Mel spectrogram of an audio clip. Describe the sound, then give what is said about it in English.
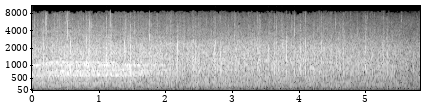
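A crowd applauds steadily as Colorado officials are acknowledged, including Mayor John Hickenlooper, Senator Michael Bennet and Secretary of the Interior Ken Salazar; dense clapping fills the whole clip at an even, fairly loud level before easing off slightly toward the end, with no voices rising above it. “Mark Udall's not here, but give him a round of applause anyway.”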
